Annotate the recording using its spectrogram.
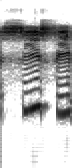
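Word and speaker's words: tsetse: एक मक्खी है और जिस मक्खी का नाम होता है सी फ्लाई। टी से लिखा जाता है लेकिन आप जब प्रोनाउंस करते हो तो टी साइलेंट हो जाता है।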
